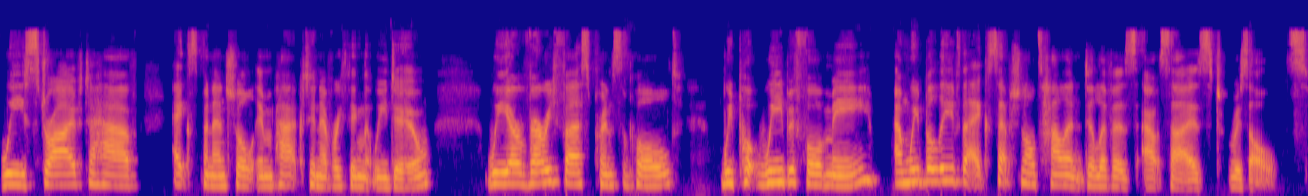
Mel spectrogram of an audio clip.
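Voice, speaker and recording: A woman speaks at a moderate pace with a non-native accent. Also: fairly low pitch for a woman, ordinary pitch variation. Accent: non-Californian, foreign-sounding. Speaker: company executive, head of human resources. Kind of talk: interview. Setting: remote recording.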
